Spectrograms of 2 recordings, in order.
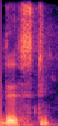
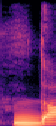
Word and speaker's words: the: হওয়া দেশের নামের আগে দা আর্টিকেল বসেছে কি বসেছে দা যেহেতু এখানে ইউ টা ভাবেল দিয়ে শুরু হয়েছে তাহলে এখানে দা উচ্চারণ করবো না এখানে উচ্চারণ করব দি তাহলে ইউ কে এখানে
